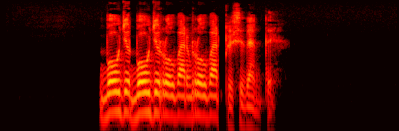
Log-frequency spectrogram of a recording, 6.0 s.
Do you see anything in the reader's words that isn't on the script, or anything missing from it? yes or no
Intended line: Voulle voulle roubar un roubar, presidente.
no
